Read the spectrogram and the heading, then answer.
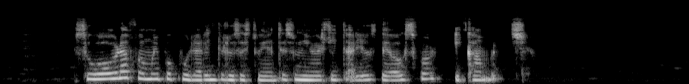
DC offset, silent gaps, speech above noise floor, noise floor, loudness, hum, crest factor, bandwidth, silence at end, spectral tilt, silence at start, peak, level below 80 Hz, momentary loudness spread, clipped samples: under 0.1%; none; 53 dB; -72 dBFS; -20 LUFS; none; 16 dB; 9 kHz; 1.65 s; -4.5 dB/octave; 0.75 s; -4 dBFS; -60 dBFS; 7 LU; under 0.1%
